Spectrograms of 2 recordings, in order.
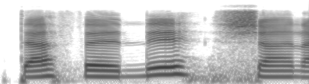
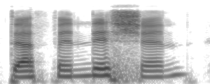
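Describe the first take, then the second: First: Definition slowly, def-i-NI-tion, rising on NI; slow, spelled-out definition with NI stressed; syllable-by-syllable stress demo. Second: Said in the usual way. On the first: Shown as a demonstration. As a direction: break definition into syllables, lifting NI. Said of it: "we might drop in the middle".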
